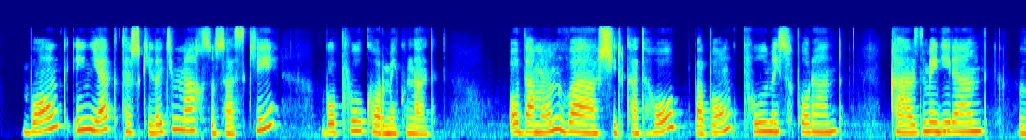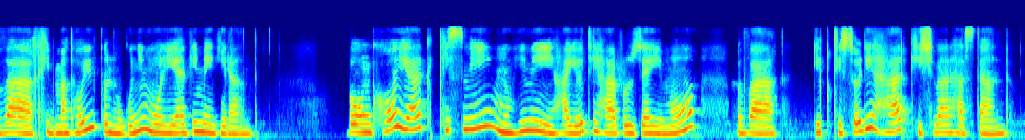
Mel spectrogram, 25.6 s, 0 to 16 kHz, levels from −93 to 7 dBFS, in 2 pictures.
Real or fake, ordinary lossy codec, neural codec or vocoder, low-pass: fake; none; codec, 16 kHz, 2 kbps, X-Codec, HuBERT features, trained on general audio; 7.2 kHz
